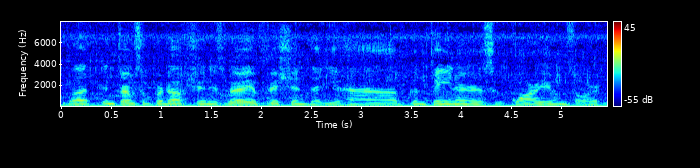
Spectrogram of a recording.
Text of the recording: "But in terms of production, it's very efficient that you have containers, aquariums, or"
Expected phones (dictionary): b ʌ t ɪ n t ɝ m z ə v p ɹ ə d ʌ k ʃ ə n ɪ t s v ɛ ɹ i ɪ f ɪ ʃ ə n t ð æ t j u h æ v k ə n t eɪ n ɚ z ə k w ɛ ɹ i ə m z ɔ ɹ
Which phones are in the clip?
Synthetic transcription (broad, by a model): b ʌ t ɪ n t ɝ m s ə v p ɹ ə d ʌ k ʃ ə n ɪ t s v ɛ ɹ i ɪ f ɪ ʃ ə n t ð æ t j u h æ v k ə n t eɪ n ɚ s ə k w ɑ ɹ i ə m s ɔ ɹ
